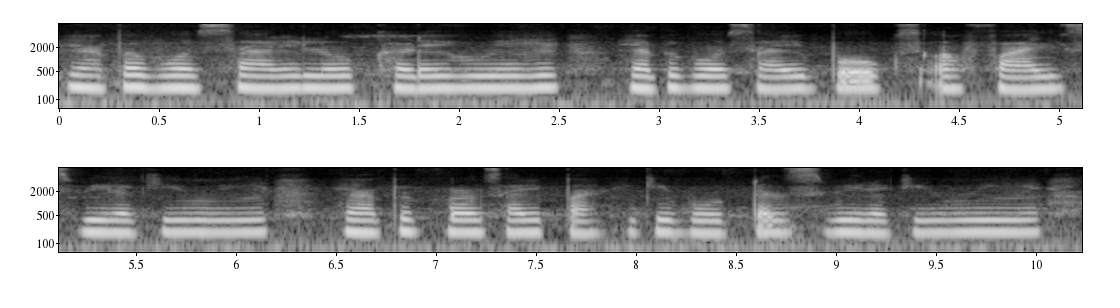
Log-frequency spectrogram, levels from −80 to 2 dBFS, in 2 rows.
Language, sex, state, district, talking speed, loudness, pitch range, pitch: Hindi, female, Bihar, Samastipur, 175 wpm, -18 LUFS, 190-195 Hz, 195 Hz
